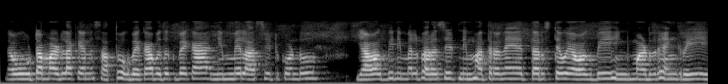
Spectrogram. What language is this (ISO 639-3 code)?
kan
